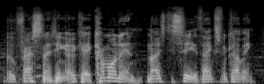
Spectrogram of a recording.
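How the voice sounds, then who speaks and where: A man hosting on radio, briskly greeting and questioning studio guests with formulaic politeness. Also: medium pitch, lively intonation, vocal fry, a bit bright, faint music behind. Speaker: radio host.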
